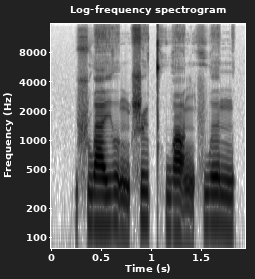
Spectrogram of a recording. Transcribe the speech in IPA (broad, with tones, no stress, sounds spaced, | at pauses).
ʂ w a˨˦ ɪ̯ ɤ̰˨˩ ŋ ʂ ɻ̩˥˨ t̪ʰ w ɑ̰˨˩ ŋ f w ə˥˨ n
